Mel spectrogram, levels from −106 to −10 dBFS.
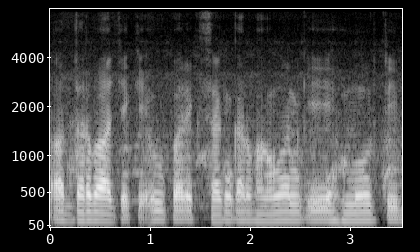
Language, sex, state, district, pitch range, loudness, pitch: Hindi, male, Uttar Pradesh, Jalaun, 105-115 Hz, -24 LUFS, 110 Hz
